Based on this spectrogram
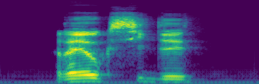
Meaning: to reoxidize
- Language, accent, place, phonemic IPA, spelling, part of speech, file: French, France, Lyon, /ʁe.ɔk.si.de/, réoxyder, verb, LL-Q150 (fra)-réoxyder.wav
